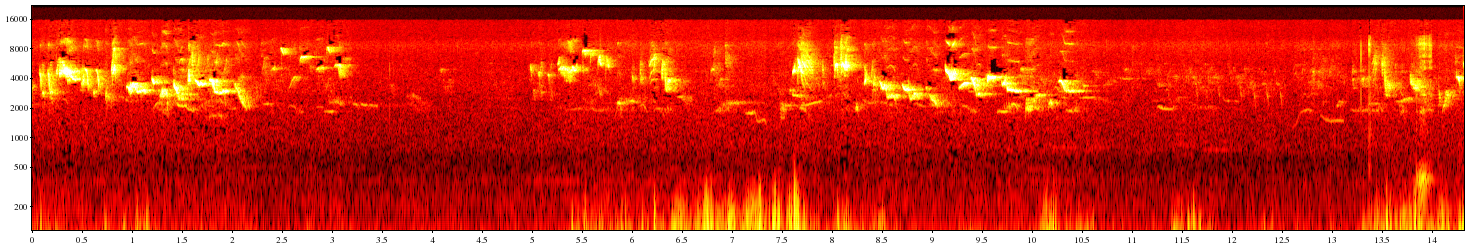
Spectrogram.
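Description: Birds sing outdoors in bursts of high chirps and trills, moderately near, over a low rumbling wind or background noise, with no speech.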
